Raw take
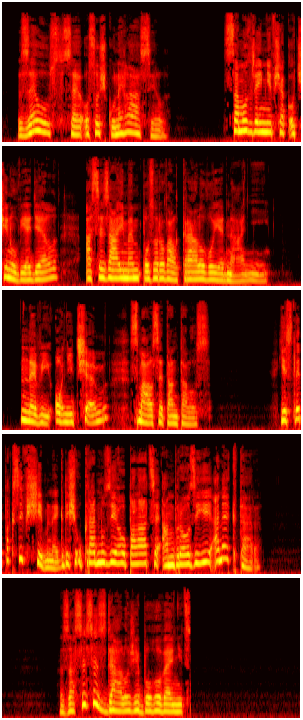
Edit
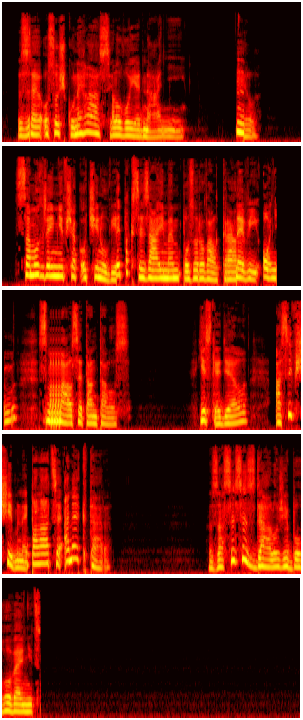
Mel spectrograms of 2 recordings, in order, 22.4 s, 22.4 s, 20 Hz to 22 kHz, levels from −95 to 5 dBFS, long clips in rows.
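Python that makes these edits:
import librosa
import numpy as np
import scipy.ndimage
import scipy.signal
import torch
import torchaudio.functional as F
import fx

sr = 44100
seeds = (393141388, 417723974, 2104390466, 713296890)

y = fx.edit(x, sr, fx.cut(start_s=0.41, length_s=0.61),
    fx.swap(start_s=4.84, length_s=1.07, other_s=13.38, other_length_s=0.31),
    fx.move(start_s=7.4, length_s=1.97, to_s=2.27),
    fx.silence(start_s=9.97, length_s=0.4),
    fx.stutter(start_s=11.04, slice_s=0.04, count=5),
    fx.cut(start_s=14.28, length_s=1.02),
    fx.cut(start_s=15.87, length_s=0.78), tone=tone)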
